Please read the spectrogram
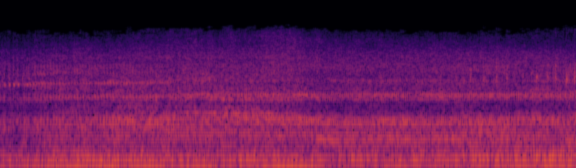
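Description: Racing go-kart engine running at speed around the track, a steady drone whose pitch wavers slightly.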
